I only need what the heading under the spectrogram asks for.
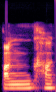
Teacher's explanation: نون کی آواز کو ناک میں چھپا کر پڑھنا چاہیے. نوک زبان تالو سے ہٹا کر جیسے اردو میں پنکھا کے نون کو پڑھتے ہیں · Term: اخفا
